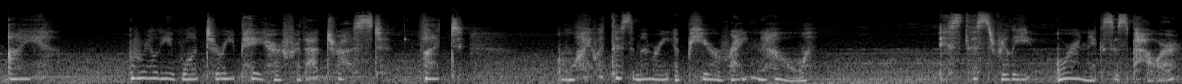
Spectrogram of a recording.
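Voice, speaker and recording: A woman playing a solemn, gentle young maiden cursed with death in a game, speaking softly and formally with hesitant pauses. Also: on the high side, noisy background. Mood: wistful. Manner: soft, breathy, slow, formal and hesitant. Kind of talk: scripted game voice acting. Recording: game audio with music behind.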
